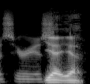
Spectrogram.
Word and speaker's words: Sirius: And it's spelled different. It's spelled like the star, like the radio Sirius radio. It's not spelled like serious, like I'm very serious, but seriously, why so serious?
